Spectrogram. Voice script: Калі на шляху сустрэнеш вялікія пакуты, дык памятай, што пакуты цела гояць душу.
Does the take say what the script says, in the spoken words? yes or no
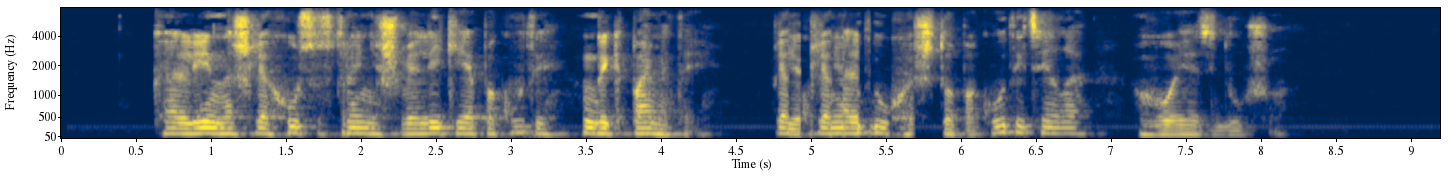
no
